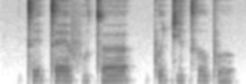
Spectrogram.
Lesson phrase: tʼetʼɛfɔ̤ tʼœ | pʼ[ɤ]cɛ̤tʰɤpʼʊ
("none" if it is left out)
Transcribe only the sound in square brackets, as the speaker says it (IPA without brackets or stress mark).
ɤ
